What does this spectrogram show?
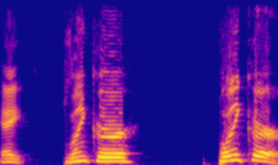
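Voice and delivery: very loud, high, sarcastic, nagging yell. Voicing a car's internal system that yells at the driver: yelling loud enough to clip. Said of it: "That's definitely going to clip".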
